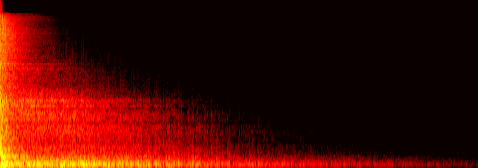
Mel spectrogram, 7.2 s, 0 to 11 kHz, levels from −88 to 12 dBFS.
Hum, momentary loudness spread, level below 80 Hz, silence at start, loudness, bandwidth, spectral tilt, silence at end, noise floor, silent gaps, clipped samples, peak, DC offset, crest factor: none; 21 LU; -28 dBFS; 0 s; -22 LUFS; 8.6 kHz; -5.5 dB/octave; 3.75 s; -75 dBFS; none; under 0.1%; 0 dBFS; under 0.1%; 22 dB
